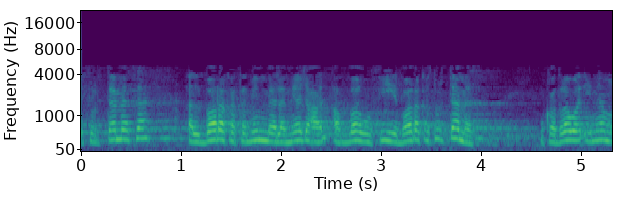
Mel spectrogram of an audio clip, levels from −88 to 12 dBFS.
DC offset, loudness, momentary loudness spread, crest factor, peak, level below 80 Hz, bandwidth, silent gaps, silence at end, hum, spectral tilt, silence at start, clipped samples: under 0.1%; -23 LUFS; 13 LU; 16 dB; -6 dBFS; -66 dBFS; 5.2 kHz; none; 0 s; none; -12 dB/octave; 0 s; under 0.1%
